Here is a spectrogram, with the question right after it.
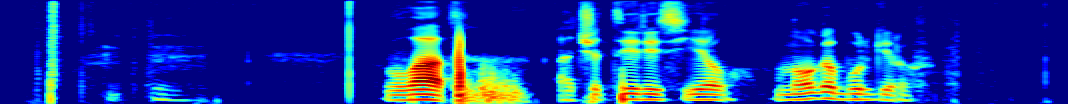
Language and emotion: Russian, neutral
